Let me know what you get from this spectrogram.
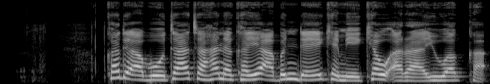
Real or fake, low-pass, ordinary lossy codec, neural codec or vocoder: real; none; none; none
